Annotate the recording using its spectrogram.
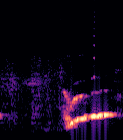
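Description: A dog whining: one long call starting a little past halfway, rising in pitch and then holding level.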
